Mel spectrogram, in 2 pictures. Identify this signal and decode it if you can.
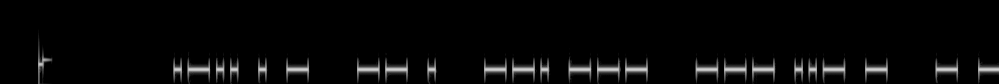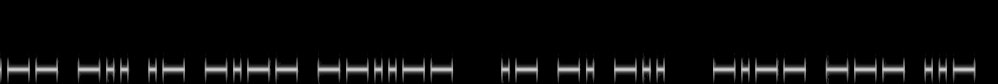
Morse code, heard as a keyed tone, about 17 wpm, 700 Hz. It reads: LET ME GO OUT TODAY, AND YOU
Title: Sentences from Top 1000 Words - Review Part 4 - 17wpm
